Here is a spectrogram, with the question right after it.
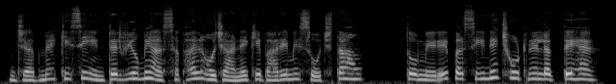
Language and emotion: Hindi, fearful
